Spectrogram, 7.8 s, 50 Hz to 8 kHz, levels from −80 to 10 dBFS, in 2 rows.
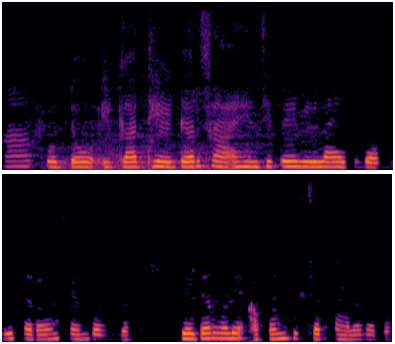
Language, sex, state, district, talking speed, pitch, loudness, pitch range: Marathi, female, Maharashtra, Nagpur, 100 wpm, 230 Hz, -23 LUFS, 220-240 Hz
